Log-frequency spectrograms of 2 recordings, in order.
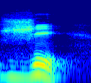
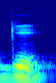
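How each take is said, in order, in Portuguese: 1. A palavra começa com um som suave, parecido com zh. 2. A palavra começa com um som duro de g. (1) "nós não lemos aqui como G" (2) "nós lemos como G"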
